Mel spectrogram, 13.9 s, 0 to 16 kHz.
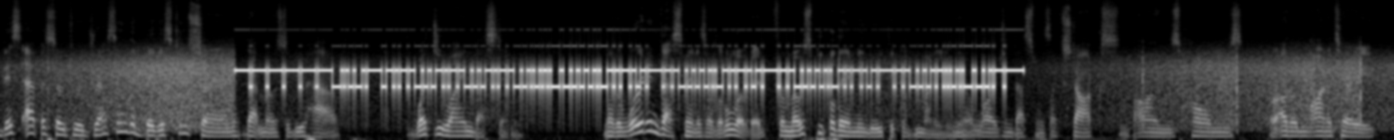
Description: RTTY (45.45 baud, 850 Hz shift), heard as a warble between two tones, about 1950 Hz centre, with static crashes and speech in English. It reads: CQ CQ CQ DE IZ2Q IZ2Q IZ2Q PSE K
